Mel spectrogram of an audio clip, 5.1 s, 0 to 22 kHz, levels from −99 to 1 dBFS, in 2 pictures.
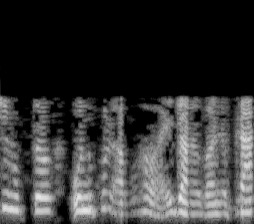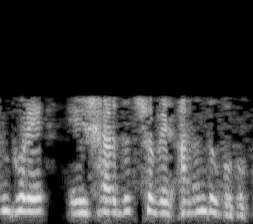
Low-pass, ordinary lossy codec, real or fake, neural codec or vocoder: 3.6 kHz; none; fake; vocoder, 24 kHz, 100 mel bands, Vocos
